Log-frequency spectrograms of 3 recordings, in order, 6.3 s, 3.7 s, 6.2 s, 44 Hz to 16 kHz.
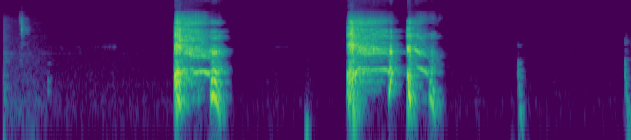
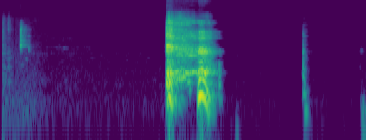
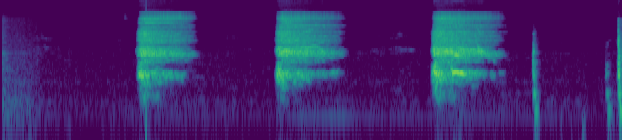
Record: {"three_cough_length": "6.3 s", "three_cough_amplitude": 30528, "three_cough_signal_mean_std_ratio": 0.3, "cough_length": "3.7 s", "cough_amplitude": 32767, "cough_signal_mean_std_ratio": 0.24, "exhalation_length": "6.2 s", "exhalation_amplitude": 9193, "exhalation_signal_mean_std_ratio": 0.39, "survey_phase": "alpha (2021-03-01 to 2021-08-12)", "age": "65+", "gender": "Female", "wearing_mask": "No", "symptom_none": true, "smoker_status": "Ex-smoker", "respiratory_condition_asthma": false, "respiratory_condition_other": false, "recruitment_source": "REACT", "submission_delay": "1 day", "covid_test_result": "Negative", "covid_test_method": "RT-qPCR"}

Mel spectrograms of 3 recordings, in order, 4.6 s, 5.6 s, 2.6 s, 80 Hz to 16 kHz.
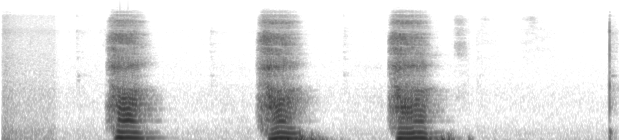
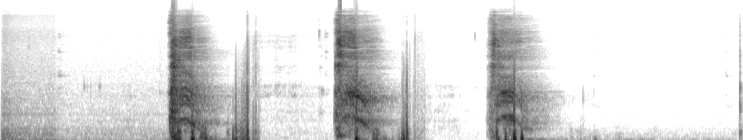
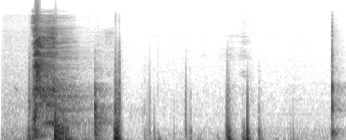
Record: {"exhalation_length": "4.6 s", "exhalation_amplitude": 24033, "exhalation_signal_mean_std_ratio": 0.37, "three_cough_length": "5.6 s", "three_cough_amplitude": 26028, "three_cough_signal_mean_std_ratio": 0.3, "cough_length": "2.6 s", "cough_amplitude": 26028, "cough_signal_mean_std_ratio": 0.33, "survey_phase": "beta (2021-08-13 to 2022-03-07)", "age": "65+", "gender": "Male", "wearing_mask": "No", "symptom_none": true, "smoker_status": "Ex-smoker", "respiratory_condition_asthma": false, "respiratory_condition_other": false, "recruitment_source": "REACT", "submission_delay": "7 days", "covid_test_result": "Negative", "covid_test_method": "RT-qPCR", "influenza_a_test_result": "Negative", "influenza_b_test_result": "Negative"}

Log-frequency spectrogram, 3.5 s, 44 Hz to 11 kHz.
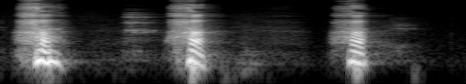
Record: {"exhalation_length": "3.5 s", "exhalation_amplitude": 27935, "exhalation_signal_mean_std_ratio": 0.28, "survey_phase": "beta (2021-08-13 to 2022-03-07)", "age": "45-64", "gender": "Female", "wearing_mask": "No", "symptom_cough_any": true, "symptom_runny_or_blocked_nose": true, "symptom_fatigue": true, "symptom_fever_high_temperature": true, "symptom_headache": true, "symptom_other": true, "smoker_status": "Ex-smoker", "respiratory_condition_asthma": false, "respiratory_condition_other": false, "recruitment_source": "Test and Trace", "submission_delay": "1 day", "covid_test_result": "Positive", "covid_test_method": "RT-qPCR"}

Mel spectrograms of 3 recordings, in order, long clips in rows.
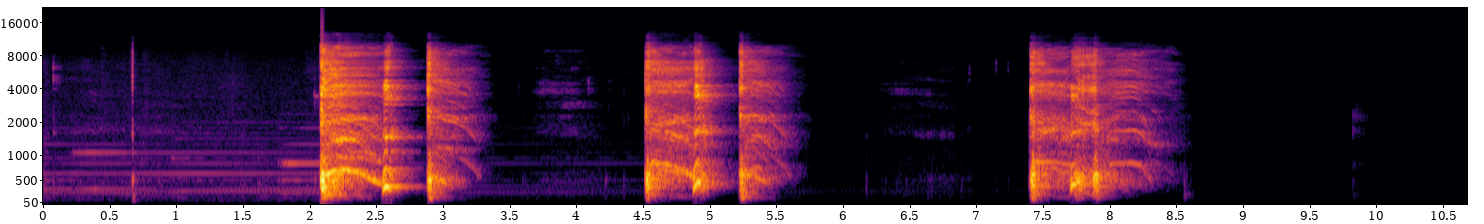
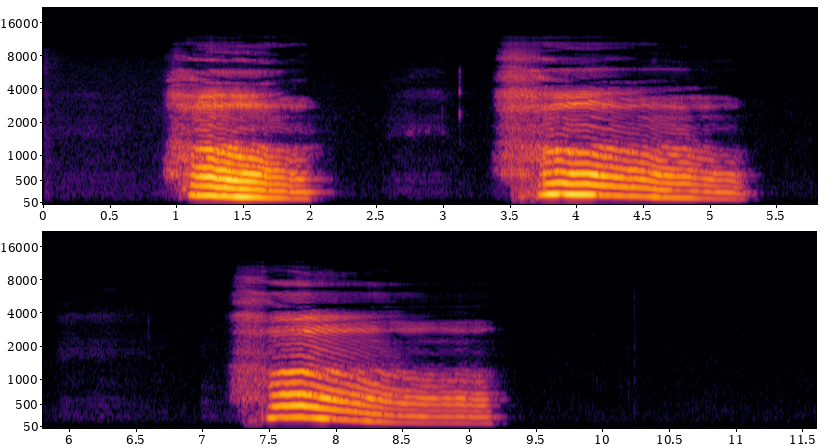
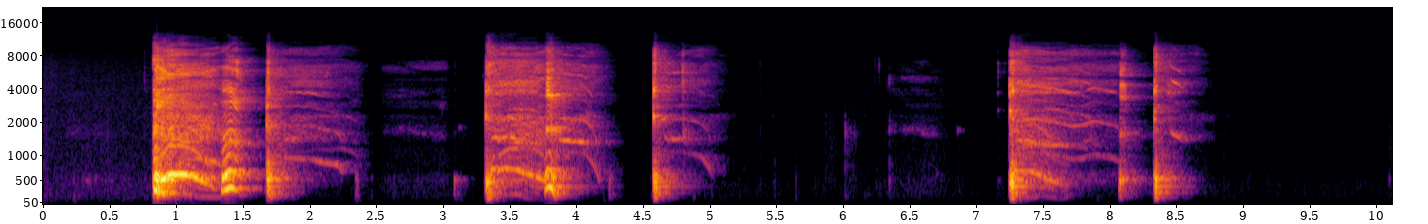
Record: {"three_cough_length": "10.7 s", "three_cough_amplitude": 31621, "three_cough_signal_mean_std_ratio": 0.27, "exhalation_length": "11.6 s", "exhalation_amplitude": 14603, "exhalation_signal_mean_std_ratio": 0.39, "cough_length": "10.1 s", "cough_amplitude": 27647, "cough_signal_mean_std_ratio": 0.27, "survey_phase": "alpha (2021-03-01 to 2021-08-12)", "age": "65+", "gender": "Female", "wearing_mask": "No", "symptom_fatigue": true, "symptom_headache": true, "smoker_status": "Never smoked", "respiratory_condition_asthma": false, "respiratory_condition_other": false, "recruitment_source": "REACT", "submission_delay": "1 day", "covid_test_result": "Negative", "covid_test_method": "RT-qPCR"}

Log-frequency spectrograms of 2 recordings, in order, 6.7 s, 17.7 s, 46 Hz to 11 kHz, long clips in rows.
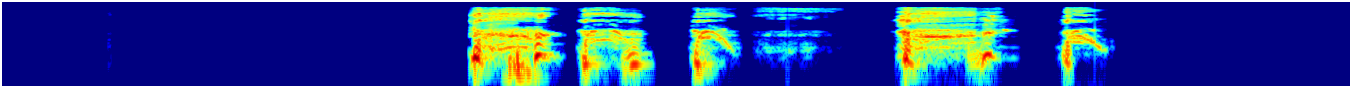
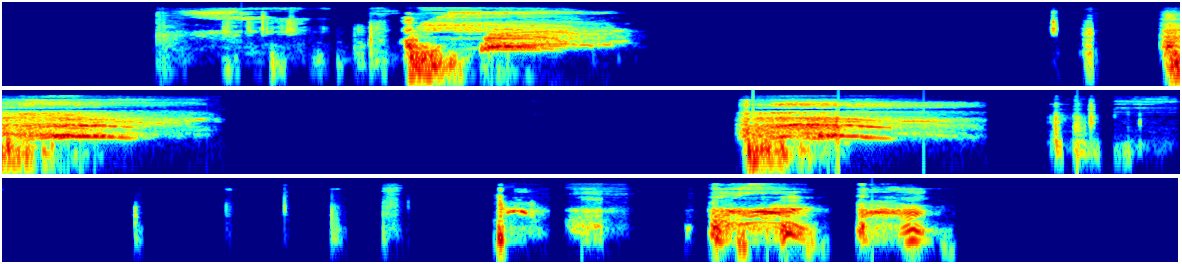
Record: {"cough_length": "6.7 s", "cough_amplitude": 29356, "cough_signal_mean_std_ratio": 0.35, "exhalation_length": "17.7 s", "exhalation_amplitude": 29711, "exhalation_signal_mean_std_ratio": 0.37, "survey_phase": "beta (2021-08-13 to 2022-03-07)", "age": "45-64", "gender": "Male", "wearing_mask": "No", "symptom_cough_any": true, "symptom_runny_or_blocked_nose": true, "symptom_fatigue": true, "symptom_headache": true, "symptom_loss_of_taste": true, "symptom_onset": "3 days", "smoker_status": "Current smoker (e-cigarettes or vapes only)", "respiratory_condition_asthma": false, "respiratory_condition_other": false, "recruitment_source": "Test and Trace", "submission_delay": "2 days", "covid_test_result": "Positive", "covid_test_method": "RT-qPCR", "covid_ct_value": 28.3, "covid_ct_gene": "N gene"}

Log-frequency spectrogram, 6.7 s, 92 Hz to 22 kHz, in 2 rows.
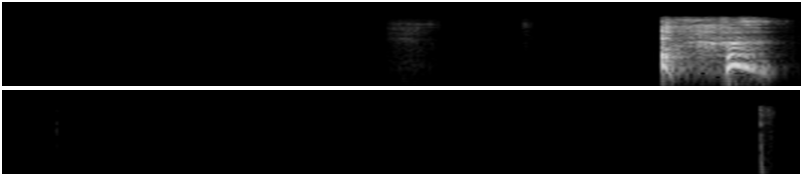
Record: {"cough_length": "6.7 s", "cough_amplitude": 28410, "cough_signal_mean_std_ratio": 0.16, "survey_phase": "beta (2021-08-13 to 2022-03-07)", "age": "65+", "gender": "Female", "wearing_mask": "No", "symptom_cough_any": true, "symptom_diarrhoea": true, "symptom_fatigue": true, "symptom_fever_high_temperature": true, "symptom_change_to_sense_of_smell_or_taste": true, "symptom_loss_of_taste": true, "symptom_onset": "3 days", "smoker_status": "Never smoked", "respiratory_condition_asthma": true, "respiratory_condition_other": false, "recruitment_source": "Test and Trace", "submission_delay": "2 days", "covid_test_result": "Positive", "covid_test_method": "RT-qPCR"}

